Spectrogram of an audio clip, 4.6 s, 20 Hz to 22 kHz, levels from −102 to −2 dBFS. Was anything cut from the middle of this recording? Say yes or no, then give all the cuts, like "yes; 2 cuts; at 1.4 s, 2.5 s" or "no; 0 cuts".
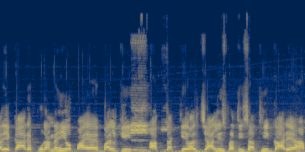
no; 0 cuts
